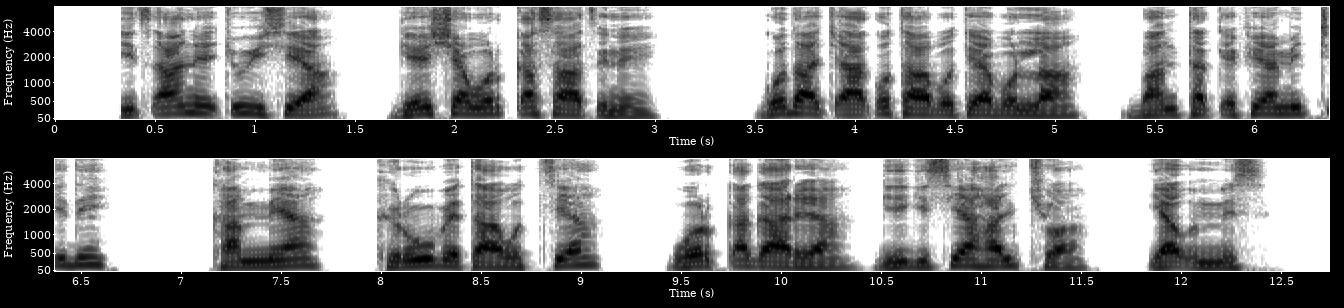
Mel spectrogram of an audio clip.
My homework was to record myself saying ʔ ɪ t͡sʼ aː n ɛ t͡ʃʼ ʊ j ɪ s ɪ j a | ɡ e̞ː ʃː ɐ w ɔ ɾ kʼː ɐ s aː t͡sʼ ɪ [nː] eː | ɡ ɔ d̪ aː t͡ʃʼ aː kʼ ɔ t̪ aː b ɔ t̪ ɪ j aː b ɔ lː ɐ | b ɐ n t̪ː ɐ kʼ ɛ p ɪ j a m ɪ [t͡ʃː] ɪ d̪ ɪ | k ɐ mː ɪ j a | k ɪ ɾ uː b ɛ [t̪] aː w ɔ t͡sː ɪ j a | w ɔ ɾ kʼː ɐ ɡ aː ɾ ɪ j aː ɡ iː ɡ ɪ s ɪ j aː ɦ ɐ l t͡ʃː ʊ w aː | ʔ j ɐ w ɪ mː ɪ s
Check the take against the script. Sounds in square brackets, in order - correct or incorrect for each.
incorrect, incorrect, correct

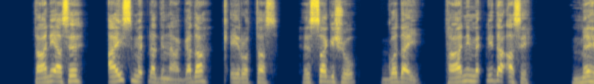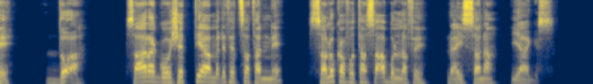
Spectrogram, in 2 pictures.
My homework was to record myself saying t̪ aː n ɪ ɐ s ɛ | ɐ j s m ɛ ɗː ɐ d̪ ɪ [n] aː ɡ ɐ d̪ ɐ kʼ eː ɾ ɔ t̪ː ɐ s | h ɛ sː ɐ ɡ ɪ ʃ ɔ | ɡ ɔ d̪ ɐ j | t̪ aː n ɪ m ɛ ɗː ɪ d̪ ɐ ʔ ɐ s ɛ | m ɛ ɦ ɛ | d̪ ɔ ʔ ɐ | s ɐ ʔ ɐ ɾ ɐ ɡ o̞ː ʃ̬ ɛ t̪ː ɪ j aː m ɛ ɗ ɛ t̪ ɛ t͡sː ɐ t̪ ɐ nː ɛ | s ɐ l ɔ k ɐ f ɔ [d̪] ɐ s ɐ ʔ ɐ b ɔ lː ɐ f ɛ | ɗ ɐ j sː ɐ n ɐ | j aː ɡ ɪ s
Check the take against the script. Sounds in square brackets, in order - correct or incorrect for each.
correct, incorrect

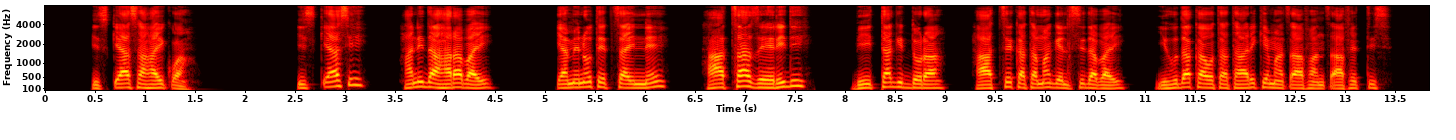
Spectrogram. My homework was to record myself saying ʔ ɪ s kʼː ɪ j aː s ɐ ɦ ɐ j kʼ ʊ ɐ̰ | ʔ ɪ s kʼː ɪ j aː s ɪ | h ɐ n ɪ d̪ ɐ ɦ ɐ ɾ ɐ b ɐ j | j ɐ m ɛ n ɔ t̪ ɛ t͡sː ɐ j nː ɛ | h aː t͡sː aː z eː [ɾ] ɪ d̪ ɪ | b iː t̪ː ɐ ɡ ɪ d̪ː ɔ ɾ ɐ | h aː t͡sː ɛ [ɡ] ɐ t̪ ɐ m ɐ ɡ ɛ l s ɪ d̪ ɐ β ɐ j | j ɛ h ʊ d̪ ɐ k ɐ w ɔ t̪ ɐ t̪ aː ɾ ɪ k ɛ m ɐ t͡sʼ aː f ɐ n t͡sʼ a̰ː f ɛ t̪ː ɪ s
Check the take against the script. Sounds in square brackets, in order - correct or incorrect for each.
correct, incorrect

